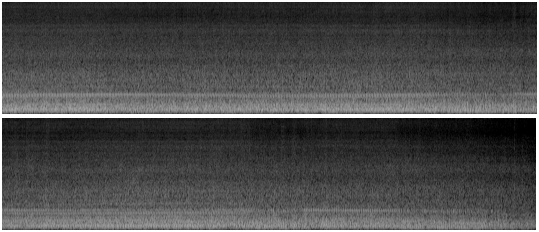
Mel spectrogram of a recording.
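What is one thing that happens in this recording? A parallel-twin cruiser motorcycle engine hums, cruising at a steady speed.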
